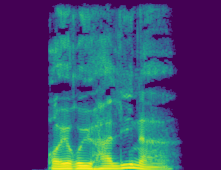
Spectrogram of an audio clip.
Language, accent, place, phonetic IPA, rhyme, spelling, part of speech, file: German, Germany, Berlin, [ɔɪ̯ʁyhaˈliːnɐ], -iːnɐ, euryhaliner, adjective, De-euryhaliner.ogg
- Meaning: inflection of euryhalin: 1. strong/mixed nominative masculine singular 2. strong genitive/dative feminine singular 3. strong genitive plural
